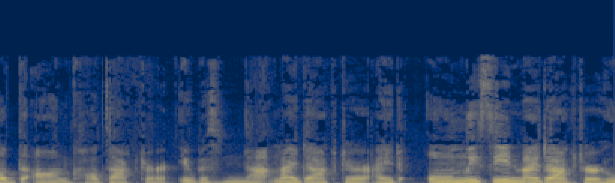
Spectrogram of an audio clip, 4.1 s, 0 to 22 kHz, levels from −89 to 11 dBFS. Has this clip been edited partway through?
no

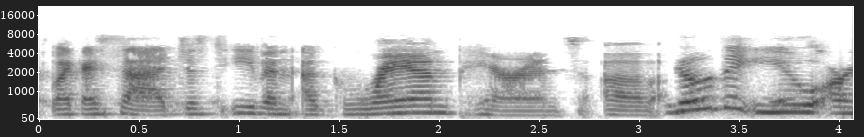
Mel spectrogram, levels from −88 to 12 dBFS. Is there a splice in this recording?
yes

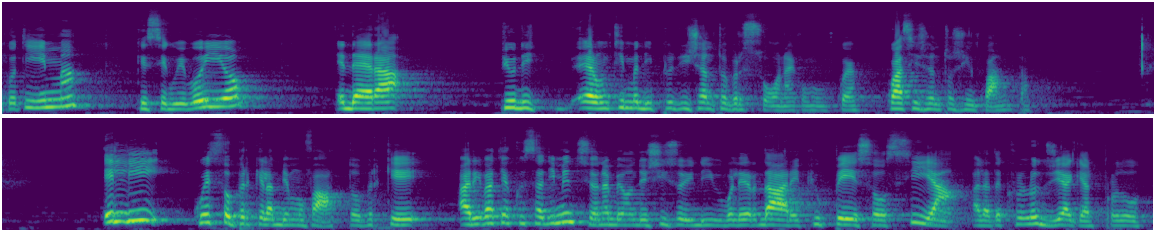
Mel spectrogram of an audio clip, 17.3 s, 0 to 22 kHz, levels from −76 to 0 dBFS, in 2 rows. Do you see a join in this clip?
no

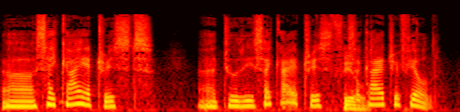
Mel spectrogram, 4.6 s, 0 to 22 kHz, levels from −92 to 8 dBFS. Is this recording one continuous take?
yes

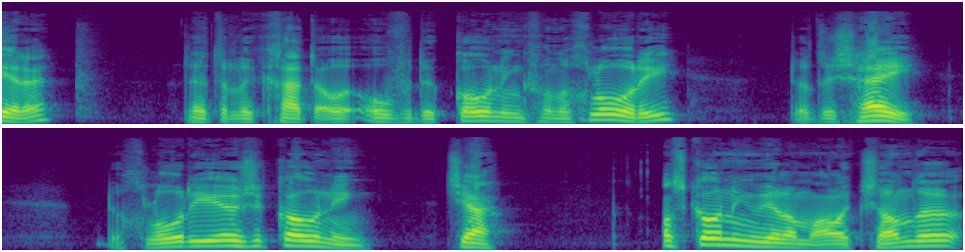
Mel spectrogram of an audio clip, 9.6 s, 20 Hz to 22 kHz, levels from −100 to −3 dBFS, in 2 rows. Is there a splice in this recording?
yes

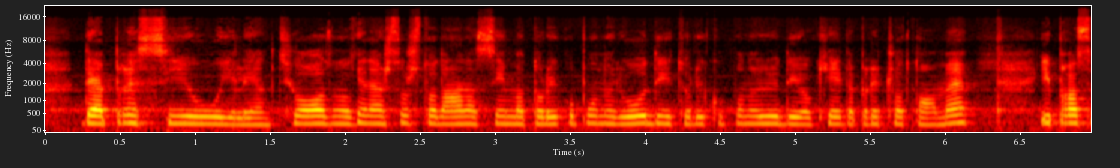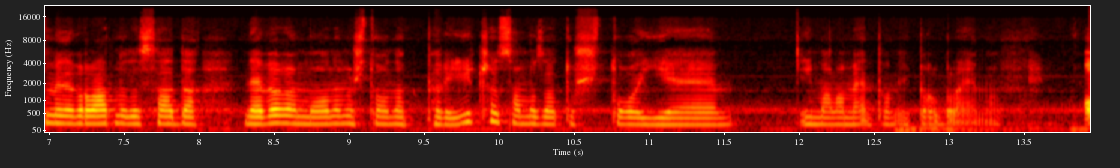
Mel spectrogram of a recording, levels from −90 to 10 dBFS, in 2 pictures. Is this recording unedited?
no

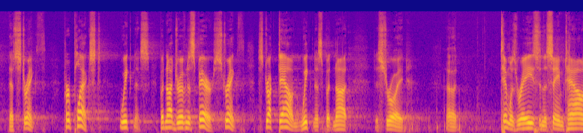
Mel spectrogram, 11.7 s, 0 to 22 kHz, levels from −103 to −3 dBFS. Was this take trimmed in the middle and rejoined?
yes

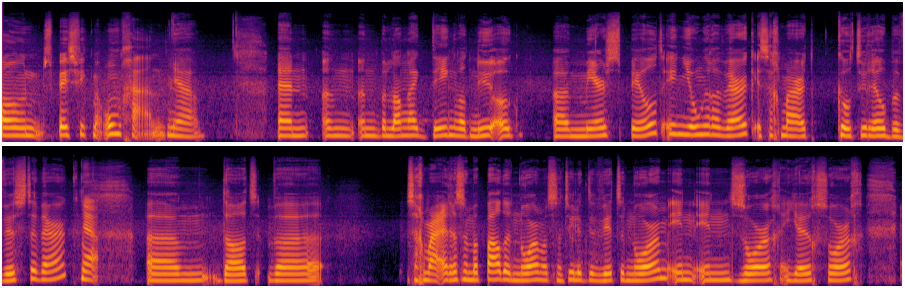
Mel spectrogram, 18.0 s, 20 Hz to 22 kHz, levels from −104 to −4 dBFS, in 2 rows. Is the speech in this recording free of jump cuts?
yes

